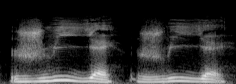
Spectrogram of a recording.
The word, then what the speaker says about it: juillet: Juillet. Don't pronounce this final T, E-T here at the end.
